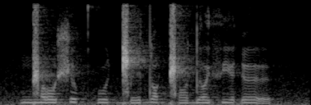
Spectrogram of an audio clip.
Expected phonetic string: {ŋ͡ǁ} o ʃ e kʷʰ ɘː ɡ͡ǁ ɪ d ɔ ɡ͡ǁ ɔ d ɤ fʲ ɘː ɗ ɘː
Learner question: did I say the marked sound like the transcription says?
yes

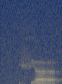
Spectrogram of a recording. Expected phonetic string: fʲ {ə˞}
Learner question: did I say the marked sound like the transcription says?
no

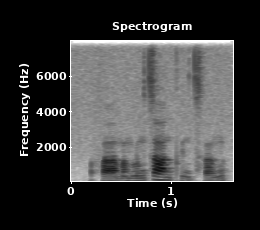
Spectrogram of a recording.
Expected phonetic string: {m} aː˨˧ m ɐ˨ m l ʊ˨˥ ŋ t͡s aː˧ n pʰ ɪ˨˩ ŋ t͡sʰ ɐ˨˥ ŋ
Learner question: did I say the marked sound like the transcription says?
no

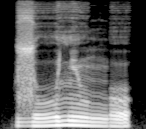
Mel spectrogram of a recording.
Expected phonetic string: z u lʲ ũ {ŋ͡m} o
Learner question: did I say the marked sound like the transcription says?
no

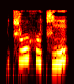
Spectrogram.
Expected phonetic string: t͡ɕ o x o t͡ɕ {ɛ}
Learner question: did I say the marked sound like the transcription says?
no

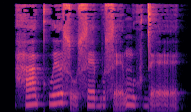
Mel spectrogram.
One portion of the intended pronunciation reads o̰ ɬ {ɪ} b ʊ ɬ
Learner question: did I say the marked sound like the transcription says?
no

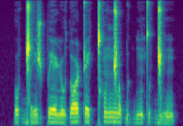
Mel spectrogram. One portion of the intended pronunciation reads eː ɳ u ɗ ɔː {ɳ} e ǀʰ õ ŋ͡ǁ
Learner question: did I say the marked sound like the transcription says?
no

